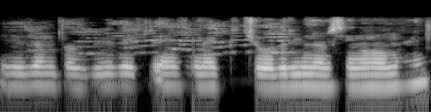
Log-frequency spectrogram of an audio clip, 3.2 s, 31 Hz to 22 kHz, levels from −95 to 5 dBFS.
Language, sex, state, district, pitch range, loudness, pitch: Hindi, male, Uttar Pradesh, Jyotiba Phule Nagar, 140-145 Hz, -21 LUFS, 145 Hz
